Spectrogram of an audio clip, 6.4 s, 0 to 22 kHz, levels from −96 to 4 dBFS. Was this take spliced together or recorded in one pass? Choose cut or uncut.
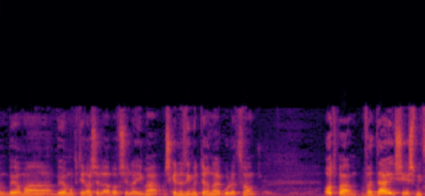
uncut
